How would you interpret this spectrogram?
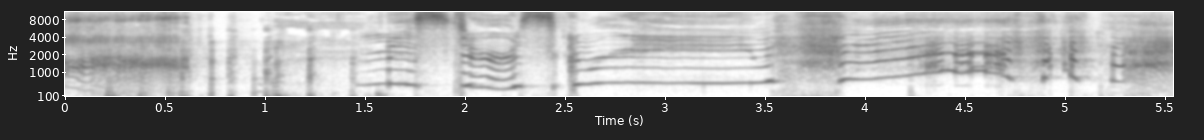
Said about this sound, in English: I didn't want to scream. I didn't really want to scream.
